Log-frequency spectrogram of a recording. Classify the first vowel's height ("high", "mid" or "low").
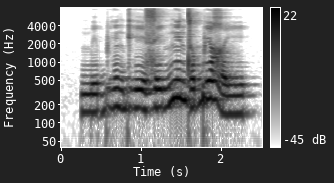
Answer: high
